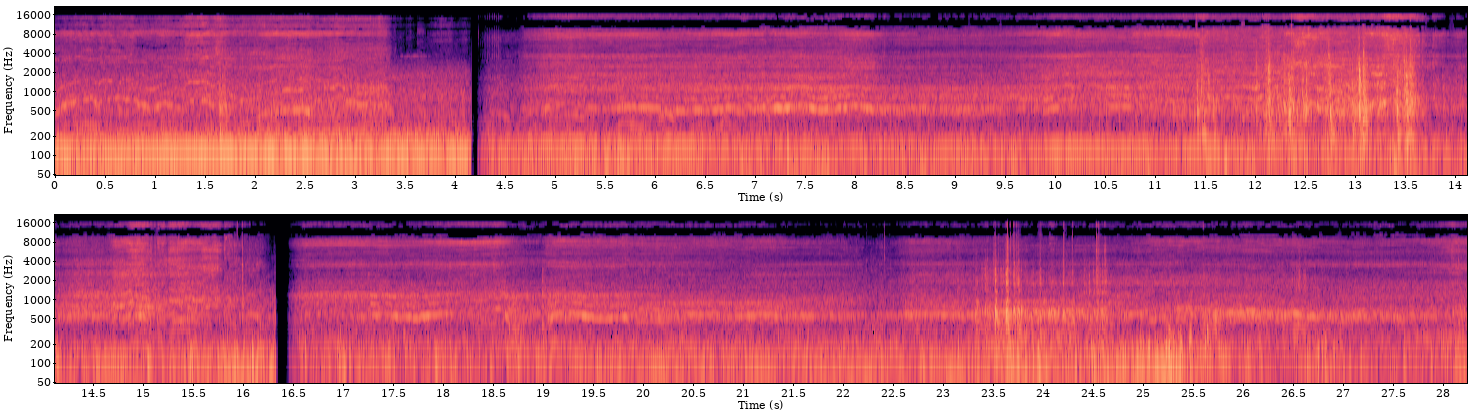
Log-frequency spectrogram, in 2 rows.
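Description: A 1/10-scale RC rock crawler's electric motor and geared drivetrain whining as it crawls over rock, the pitch rising and falling with the throttle, with a louder stretch of grinding and scraping about halfway through. The sound drops out briefly twice where the footage is cut.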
